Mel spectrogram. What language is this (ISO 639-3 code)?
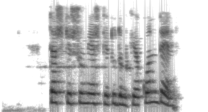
chm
